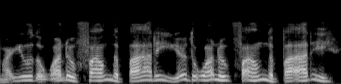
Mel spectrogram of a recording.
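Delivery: high, teasing schoolkid voice; mimicking curious kids. Reporter mimics high school kids asking him about the body, high and teasing. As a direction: echo the classmates' nagging question up high. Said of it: "kids would ask him".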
